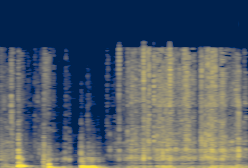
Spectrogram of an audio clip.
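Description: Sealed plastic Lego parts bags being handled: two thumps in the first second, then a rustle of crinkling plastic.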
